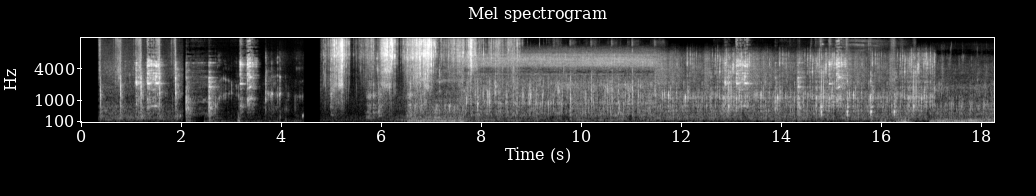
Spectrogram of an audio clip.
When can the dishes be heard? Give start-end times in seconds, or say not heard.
0.8-3.5, 12.8-15.4.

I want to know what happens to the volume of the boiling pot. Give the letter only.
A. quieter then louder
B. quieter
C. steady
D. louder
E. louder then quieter
C.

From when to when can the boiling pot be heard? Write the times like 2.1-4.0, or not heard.
6.5-18.2.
